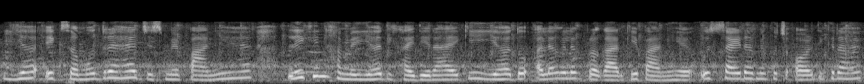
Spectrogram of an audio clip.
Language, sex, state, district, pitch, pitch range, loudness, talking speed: Hindi, female, Chhattisgarh, Korba, 250 Hz, 220-275 Hz, -15 LUFS, 210 wpm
